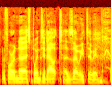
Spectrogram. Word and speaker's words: Zowie: According to Nicholas Pegg's The Complete David Bowie, Zoe is pronounced like the girl's name, Zoe, intended as a masculine version of the Greek word for life.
